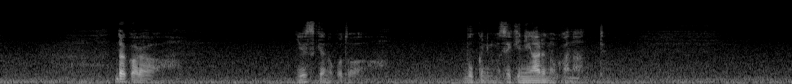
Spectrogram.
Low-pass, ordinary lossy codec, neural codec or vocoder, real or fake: none; none; none; real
